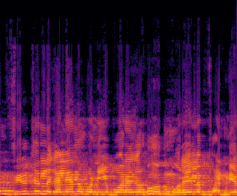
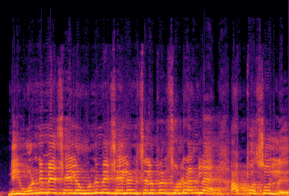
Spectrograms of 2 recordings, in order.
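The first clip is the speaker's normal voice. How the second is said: challenging quote; 6 semitones higher than usual. Retold or imitated. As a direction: push back hard, a relative's dare. Family member challenging the contestant.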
